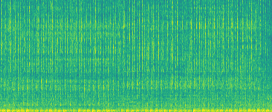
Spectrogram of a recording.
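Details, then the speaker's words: SYM Bonus scooter after spark plug fix and reassembly: loud rough idle with gritty stone-grinding rasp inside; attributed to a worn roller guide, not replaced due to owner's budget. "So, pag pinaandar to, may gilingan ng bato sa loob."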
